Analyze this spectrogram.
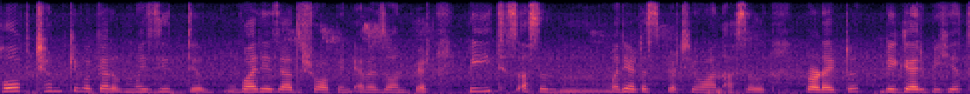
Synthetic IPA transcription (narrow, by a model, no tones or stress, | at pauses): hoːpt͡ʃʰɐmkiʋɐkɐɾmɐzid̪ʋaːɾʲazʲjaːd̪ɐʃoːpiŋɡɐ̰mezoːnpʲeʈʰ | biːt̪ʰi̥sɐ̰sɨlɾeːʈɐspʲeʈʰjiʋaːnɐ̰sɨl | pɾoːɖɐkʈbiɡɐɾʲbiɦit̪ʰ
